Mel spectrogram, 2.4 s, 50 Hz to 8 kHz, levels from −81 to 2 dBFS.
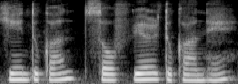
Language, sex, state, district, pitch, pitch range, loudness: Hindi, female, Arunachal Pradesh, Papum Pare, 215 Hz, 205-220 Hz, -15 LUFS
